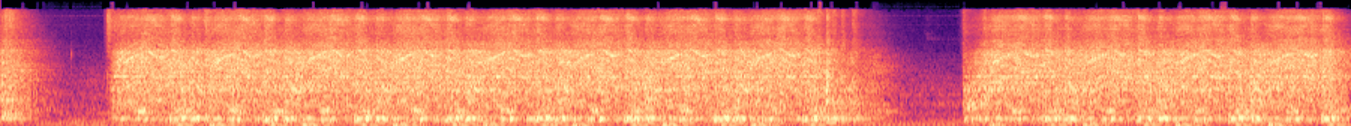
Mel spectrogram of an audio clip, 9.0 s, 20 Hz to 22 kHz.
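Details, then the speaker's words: 2004 Yamaha Raptor 660 quad, rough, first electric-start attempts after battery connected and neutral light on: two even crank-and-catch runs, clean rhythm, no knocks, grinding or weird engine sounds; healthy. "Okay, awesome. It actually sounded pretty good. I didn't hear any weird sounds or anything from the engine."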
